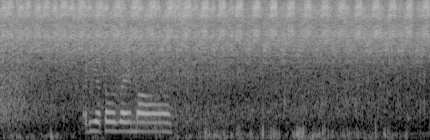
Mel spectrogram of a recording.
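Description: Insects chirping in a steady, rapid, high-pitched pulse, with a brief spoken phrase about a second in.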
